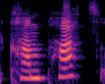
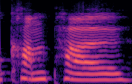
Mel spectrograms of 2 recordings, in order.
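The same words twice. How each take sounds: First: "compote" with the final T sounded; unsure alternative pronunciation. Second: "compo-" ending on an open O, no T; unsure French-style pronunciation. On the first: Host guessing at the dessert's name, "compote" ending in a clear T. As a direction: try "compote" as KOM-pot, T audible. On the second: Host unsure of the word for stewed apple, "compo-" without T. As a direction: say "compo-" with the final T silent. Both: Shown as a demonstration. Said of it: "I don't even know how you say it".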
